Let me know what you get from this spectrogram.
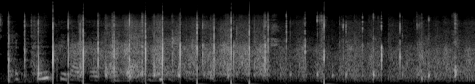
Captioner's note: audience clapping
